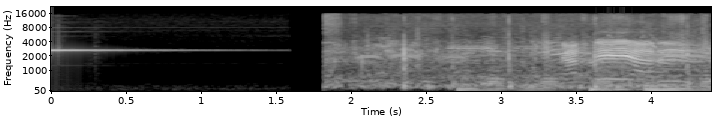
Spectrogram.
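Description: A single high, bell-like ding sound effect, struck just before, fades out over about a second and a half. After a short silence, outdoor background noise comes in, with low background music near the end.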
